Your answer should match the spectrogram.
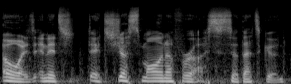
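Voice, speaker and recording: A man's voice: on the high side, a little fast, slight background noise. A man playing a tabletop game, talking casually and joking as he improvises.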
